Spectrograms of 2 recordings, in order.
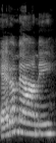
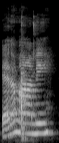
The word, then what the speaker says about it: edamame: idea now this is my choice it's called edamame edamame I had to look up how to say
